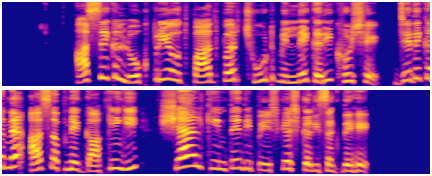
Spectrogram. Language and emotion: Dogri, happy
